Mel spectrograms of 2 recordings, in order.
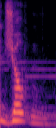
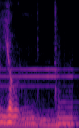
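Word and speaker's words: jötunn: they were they showed the joten y sorry yoten I understand that there's like a proper way to say Viking words but I was raised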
